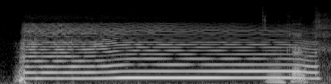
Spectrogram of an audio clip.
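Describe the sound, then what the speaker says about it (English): On an electric guitar, a note is played at the 6th fret of the third string and bent a full step upward. It rings loud and sustained with effects, then the bend releases with a short scrape at the end. "Full string bend sounds like this."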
